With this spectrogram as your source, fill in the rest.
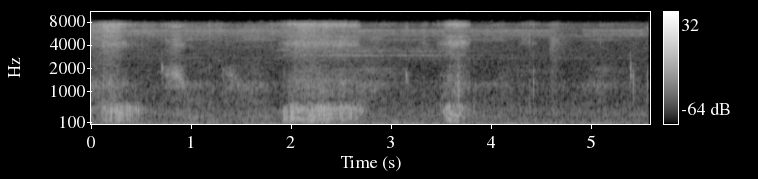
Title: Snoring like a monster # dog snoring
